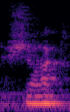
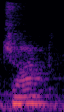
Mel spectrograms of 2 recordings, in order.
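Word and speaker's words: CHOC'D: in the band, CHOC''D, pronounced shocked, not chalked, and we're going to change the name again, because we've got enough new members that the initials don't work anymore.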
